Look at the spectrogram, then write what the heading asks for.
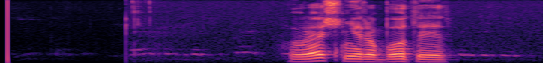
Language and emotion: Russian, neutral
